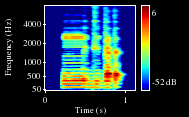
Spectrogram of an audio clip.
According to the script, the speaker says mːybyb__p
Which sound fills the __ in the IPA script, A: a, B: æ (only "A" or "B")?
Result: B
